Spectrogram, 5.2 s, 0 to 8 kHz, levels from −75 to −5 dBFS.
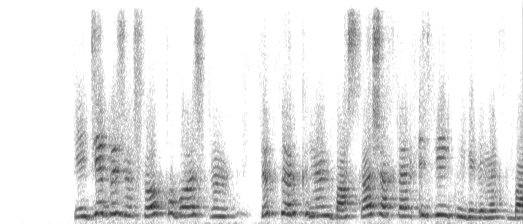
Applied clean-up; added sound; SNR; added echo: neural separator model SepFormer DNS4.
